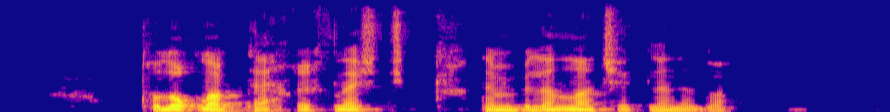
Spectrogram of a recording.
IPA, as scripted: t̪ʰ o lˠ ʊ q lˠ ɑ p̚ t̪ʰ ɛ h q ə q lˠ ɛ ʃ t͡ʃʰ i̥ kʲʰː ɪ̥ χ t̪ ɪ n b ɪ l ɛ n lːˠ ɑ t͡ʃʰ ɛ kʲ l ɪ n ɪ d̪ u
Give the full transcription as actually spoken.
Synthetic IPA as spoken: t̪ʰ o lˠ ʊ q lˠ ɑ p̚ t̪ʰ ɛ h q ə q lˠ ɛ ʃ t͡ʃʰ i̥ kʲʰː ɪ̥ χ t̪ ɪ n b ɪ l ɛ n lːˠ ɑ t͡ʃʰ ɛ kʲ l ɪ n ɪ d̪ u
